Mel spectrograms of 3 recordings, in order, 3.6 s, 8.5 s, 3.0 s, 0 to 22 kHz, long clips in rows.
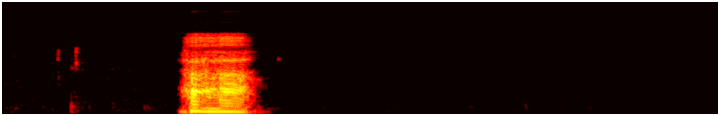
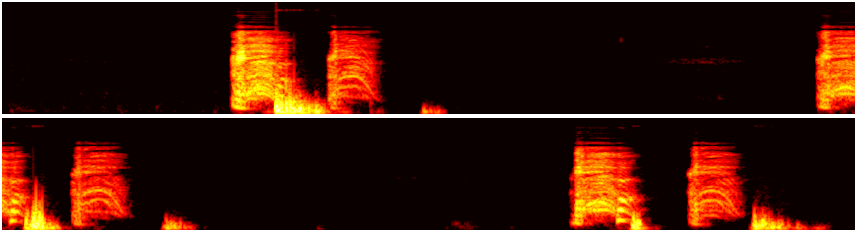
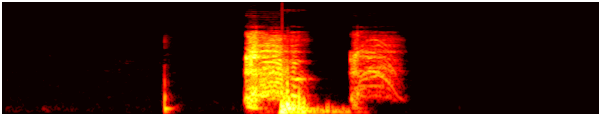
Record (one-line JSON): {"exhalation_length": "3.6 s", "exhalation_amplitude": 16304, "exhalation_signal_mean_std_ratio": 0.22, "three_cough_length": "8.5 s", "three_cough_amplitude": 32768, "three_cough_signal_mean_std_ratio": 0.29, "cough_length": "3.0 s", "cough_amplitude": 32768, "cough_signal_mean_std_ratio": 0.28, "survey_phase": "beta (2021-08-13 to 2022-03-07)", "age": "45-64", "gender": "Male", "wearing_mask": "No", "symptom_none": true, "smoker_status": "Never smoked", "respiratory_condition_asthma": false, "respiratory_condition_other": false, "recruitment_source": "REACT", "submission_delay": "1 day", "covid_test_result": "Negative", "covid_test_method": "RT-qPCR"}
